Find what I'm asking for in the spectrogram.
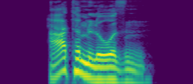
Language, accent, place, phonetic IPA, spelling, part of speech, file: German, Germany, Berlin, [ˈaːtəmˌloːzn̩], atemlosen, adjective, De-atemlosen.ogg
- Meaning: inflection of atemlos: 1. strong genitive masculine/neuter singular 2. weak/mixed genitive/dative all-gender singular 3. strong/weak/mixed accusative masculine singular 4. strong dative plural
